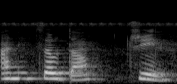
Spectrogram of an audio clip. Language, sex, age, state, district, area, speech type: Marathi, female, 18-30, Maharashtra, Amravati, urban, spontaneous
